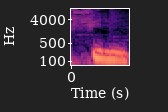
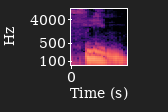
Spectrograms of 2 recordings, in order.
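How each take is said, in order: First: The L comes after the vowel. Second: The L comes before the vowel. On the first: The speaker calls it right. "Moi, j'ai dit film" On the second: The speaker calls it wrong. "C'est comme s'il y a L avant le I"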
